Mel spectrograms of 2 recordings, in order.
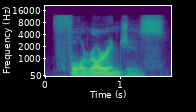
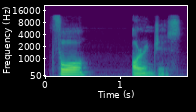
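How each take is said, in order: First: An r sound links the two words together. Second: The words are said separately with no linking sound. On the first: "you hear a little r" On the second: "you almost never hear those words pronounced like that"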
